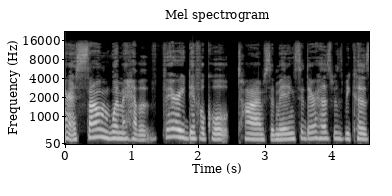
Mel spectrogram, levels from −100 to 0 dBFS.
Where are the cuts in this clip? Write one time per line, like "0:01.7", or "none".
none

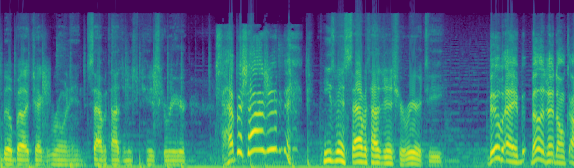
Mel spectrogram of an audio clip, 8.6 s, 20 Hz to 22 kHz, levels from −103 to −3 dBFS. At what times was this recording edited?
none

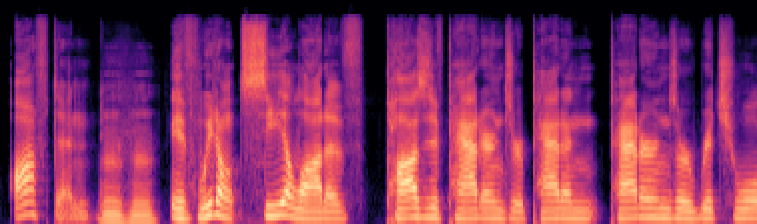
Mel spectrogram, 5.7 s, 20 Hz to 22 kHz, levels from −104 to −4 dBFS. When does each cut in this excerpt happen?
0:01.1
0:02.8

